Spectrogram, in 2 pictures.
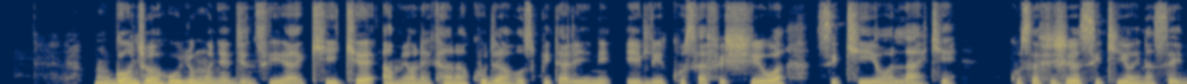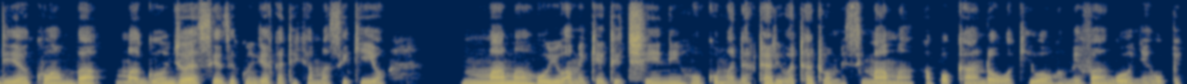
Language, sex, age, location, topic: Swahili, male, 18-24, Wajir, health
